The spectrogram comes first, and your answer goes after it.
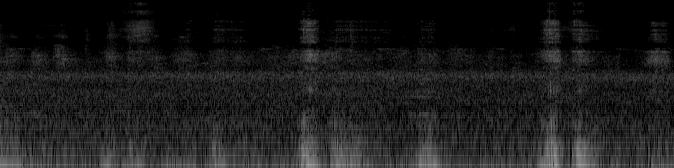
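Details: Pet Labrador Retriever Chitti, sleeping, gives soft breaths then two loud rasping double snores a few seconds apart, deep and throaty, with a low constant hum underneath.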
